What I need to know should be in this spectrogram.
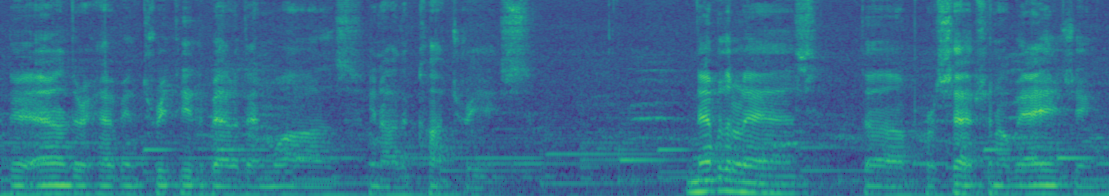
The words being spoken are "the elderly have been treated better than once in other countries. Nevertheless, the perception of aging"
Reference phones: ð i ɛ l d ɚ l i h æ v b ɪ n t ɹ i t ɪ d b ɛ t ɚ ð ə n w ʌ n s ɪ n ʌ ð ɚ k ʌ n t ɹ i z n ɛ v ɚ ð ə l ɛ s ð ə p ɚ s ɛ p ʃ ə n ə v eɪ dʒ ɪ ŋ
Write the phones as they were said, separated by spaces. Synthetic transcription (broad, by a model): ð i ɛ l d ɚ h æ v b ɪ n t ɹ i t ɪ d b ɛ t ɚ ð ə n w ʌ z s ɪ n ʌ ð ɚ k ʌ n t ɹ i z n ɛ v ɚ ð ə l ɛ s ð ə p ɚ s ɛ p ʃ ə n ə v eɪ dʒ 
